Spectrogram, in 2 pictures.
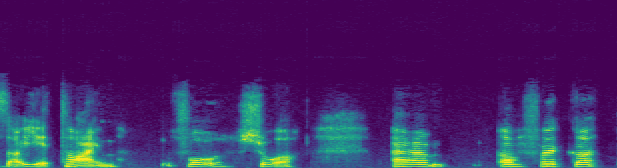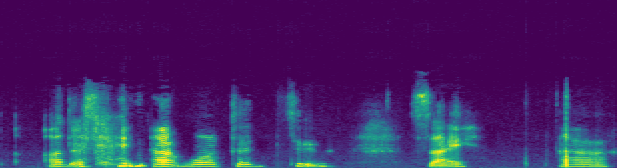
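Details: Adult woman with non-fluent aphasia after encephalitis and an anaesthetic-related brain injury; speech slow and broken, with dropped words when fatigued.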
